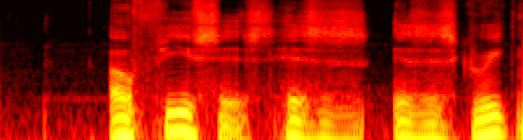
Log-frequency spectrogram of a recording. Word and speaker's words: Ophiuchus: So if you see the word, this is how you pronounce it, Ophiuchus.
